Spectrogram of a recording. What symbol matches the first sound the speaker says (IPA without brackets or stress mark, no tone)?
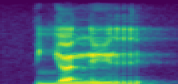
ʎ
